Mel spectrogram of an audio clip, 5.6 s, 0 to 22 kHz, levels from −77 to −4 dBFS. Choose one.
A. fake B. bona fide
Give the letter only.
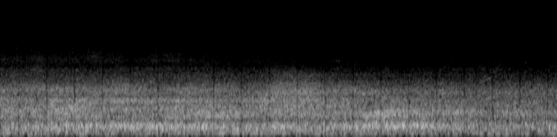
A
